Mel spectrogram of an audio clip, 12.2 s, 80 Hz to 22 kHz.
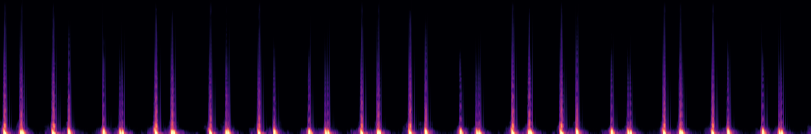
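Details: A mother dog's heartbeat, played to calm puppies: a steady, deep, regular and clean lub-dub at about 78 beats a minute, a normal heartbeat.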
